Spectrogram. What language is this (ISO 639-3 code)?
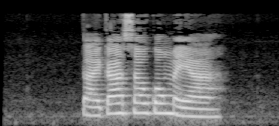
yue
